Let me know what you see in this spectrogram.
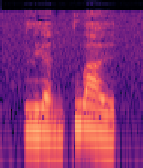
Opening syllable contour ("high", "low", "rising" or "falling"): low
